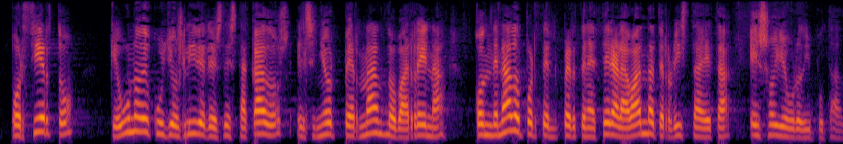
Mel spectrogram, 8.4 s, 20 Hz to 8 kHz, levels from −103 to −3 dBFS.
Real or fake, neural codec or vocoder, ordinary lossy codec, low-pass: real; none; none; none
